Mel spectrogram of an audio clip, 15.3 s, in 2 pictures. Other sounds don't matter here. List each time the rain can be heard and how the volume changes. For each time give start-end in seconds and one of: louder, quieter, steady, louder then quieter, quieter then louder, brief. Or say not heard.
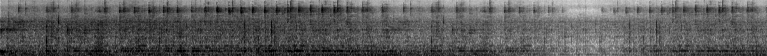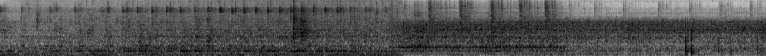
0.0-15.2 quieter then louder.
